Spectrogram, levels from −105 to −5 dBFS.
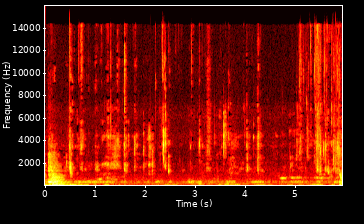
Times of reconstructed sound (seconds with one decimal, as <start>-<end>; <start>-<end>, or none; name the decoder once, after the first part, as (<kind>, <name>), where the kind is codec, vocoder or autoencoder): none

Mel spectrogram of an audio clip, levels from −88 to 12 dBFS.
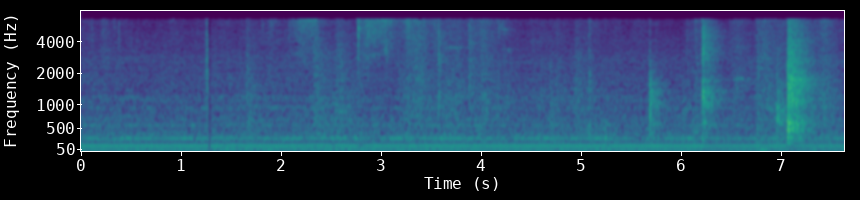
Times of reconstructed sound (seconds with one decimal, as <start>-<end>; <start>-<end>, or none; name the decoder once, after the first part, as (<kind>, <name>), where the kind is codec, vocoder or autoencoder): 1.3-3.0 (vocoder, Vocos)

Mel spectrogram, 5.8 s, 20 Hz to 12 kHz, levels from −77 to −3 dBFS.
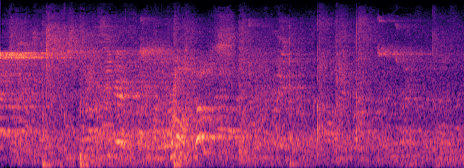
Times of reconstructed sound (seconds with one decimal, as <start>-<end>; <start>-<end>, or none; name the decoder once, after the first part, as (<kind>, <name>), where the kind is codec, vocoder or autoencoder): none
